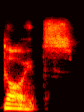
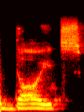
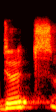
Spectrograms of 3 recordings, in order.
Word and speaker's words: Deutz: The second, they changed the brand from Ellis Chalmers into Deutz, which in America they used to call it Dütz or something like that, because it's a difficult word to pronounce in English.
